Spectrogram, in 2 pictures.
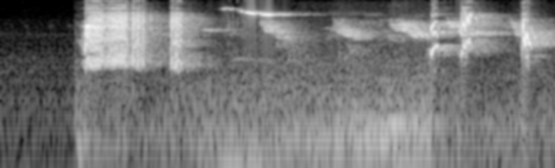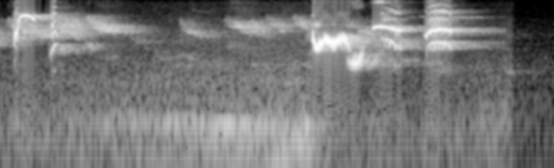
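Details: Orange-headed thrush, female and male singing against each other in a full open song style used as a lure: a varied run of loud whistled and buzzy high phrases, sharp slurs and trills with brief gaps.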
